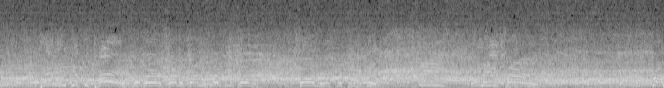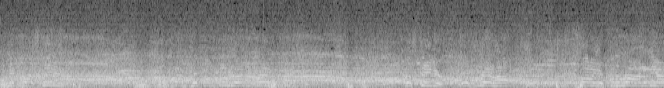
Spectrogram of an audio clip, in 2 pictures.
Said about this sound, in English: So now Flair trying to make the tag, and we get the hot tag to Sting, and you can imagine the crowd's reaction on that.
